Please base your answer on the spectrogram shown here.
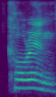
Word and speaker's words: Corinne: And Corinne's saying it's Corinne to rhyme with Colin.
